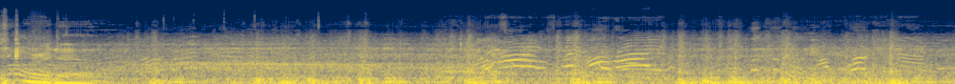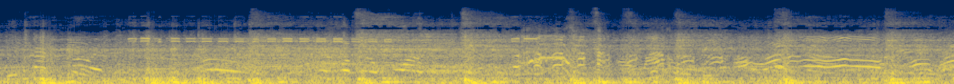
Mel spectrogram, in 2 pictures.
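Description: A busy babble of many voices from a stadium crowd and band members, talking and calling out over one another.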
